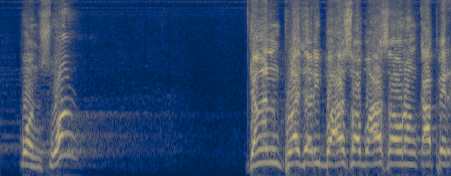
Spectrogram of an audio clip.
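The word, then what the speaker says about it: bonsoir: Tulisannya bon jowur. Bacanya bonjou. Bon soir, bonsoa.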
